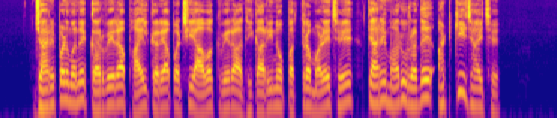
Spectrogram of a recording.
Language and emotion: Gujarati, fearful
